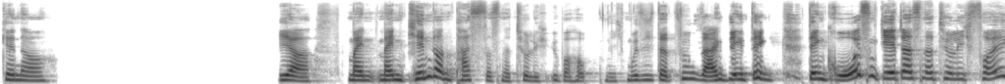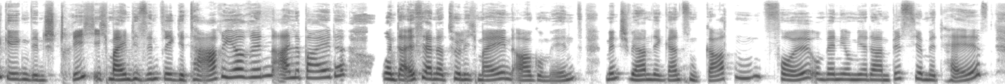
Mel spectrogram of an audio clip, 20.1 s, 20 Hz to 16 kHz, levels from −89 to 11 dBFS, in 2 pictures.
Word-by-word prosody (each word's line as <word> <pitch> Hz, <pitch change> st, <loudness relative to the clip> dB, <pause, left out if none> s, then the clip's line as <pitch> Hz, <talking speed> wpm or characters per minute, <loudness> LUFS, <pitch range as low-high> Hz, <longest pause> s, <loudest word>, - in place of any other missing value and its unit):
genau. 185 Hz, -6 st, -1 dB, 2.2 s
Ja, 180 Hz, -6 st, +4 dB, 0.4 s
mein 195 Hz, -3 st, +3 dB
meinen 205 Hz, 0 st, +4 dB
Kindern 270 Hz, -2 st, +5 dB
passt 200 Hz, 0 st, -1 dB
das 185 Hz, +1 st, -5 dB
natürlich 165 Hz, 0 st, -6 dB
überhaupt 170 Hz, -3 st, -9 dB
nicht, 160 Hz, +2 st, -14 dB
muss 200 Hz, 0 st, -2 dB
ich 210 Hz, -1 st, -4 dB
dazu 215 Hz, +6 st, 0 dB
sagen. 200 Hz, -1 st, +5 dB
Den 230 Hz, 0 st, +5 dB
den 245 Hz, -6 st, +4 dB, 0.3 s
den 255 Hz, -1 st, +7 dB
Großen 395 Hz, -, +7 dB
geht 265 Hz, +1 st, +8 dB
das 275 Hz, -1 st, +8 dB
natürlich 255 Hz, -3 st, -2 dB
voll 265 Hz, +8 st, +1 dB
gegen 240 Hz, -7 st, -6 dB
den 205 Hz, -1 st, -6 dB
Strich. 330 Hz, -, -5 dB
Ich 245 Hz, -, -7 dB
meine, 220 Hz, -1 st, +1 dB
die 255 Hz, -, -3 dB
sind 245 Hz, +3 st, -7 dB
Vegetarierinnen, 310 Hz, -, -3 dB
alle 310 Hz, +1 st, -3 dB
beide, 300 Hz, +2 st, -5 dB, 0.4 s
und 240 Hz, -3 st, -1 dB
da 215 Hz, -, 0 dB
ist 225 Hz, +10 st, -1 dB
ja 250 Hz, -3 st, 0 dB
natürlich 225 Hz, -1 st, -5 dB
mein 230 Hz, +5 st, -5 dB
Argument: 195 Hz, -, -8 dB, 0.2 s
„Mensch, 245 Hz, 0 st, -7 dB
wir 210 Hz, -, -2 dB
haben 215 Hz, +1 st, -4 dB
den 210 Hz, -2 st, -7 dB
ganzen 200 Hz, -2 st, -8 dB
Garten 280 Hz, -, -8 dB
voll 230 Hz, -, -5 dB
und 240 Hz, -2 st, -10 dB
wenn 230 Hz, 0 st, -6 dB
ihr 230 Hz, -, -7 dB
mir 220 Hz, 0 st, -6 dB
da 215 Hz, -1 st, -5 dB
'n 205 Hz, -1 st, -7 dB
bisschen 255 Hz, 0 st, -7 dB
mithelft, 205 Hz, -, -7 dB
230 Hz, 160 wpm, -20 LUFS, 200-260 Hz, 2.2 s, geht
